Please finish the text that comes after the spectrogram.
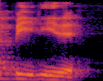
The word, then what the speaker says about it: viridae: o se escribe birde se escribe viridae y se pronuncia birde en el estudio de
